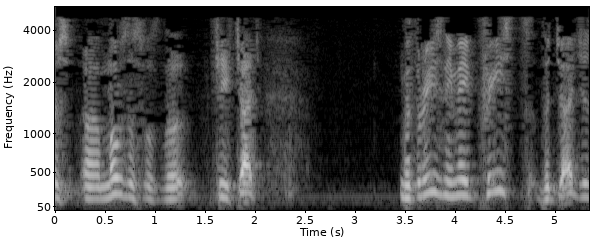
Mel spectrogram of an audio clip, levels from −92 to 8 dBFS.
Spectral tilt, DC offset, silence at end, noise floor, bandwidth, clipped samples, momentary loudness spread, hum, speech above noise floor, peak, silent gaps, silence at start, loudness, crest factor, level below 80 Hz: -9 dB/octave; under 0.1%; 0 s; -62 dBFS; 5 kHz; under 0.1%; 10 LU; none; 41 dB; -2 dBFS; none; 0 s; -22 LUFS; 20 dB; -62 dBFS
